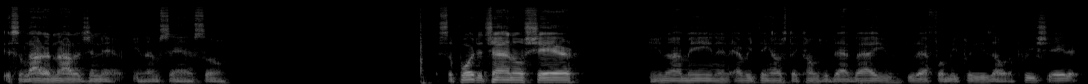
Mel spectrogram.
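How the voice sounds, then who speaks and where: A man's voice: sits low, steady tone, brisk, fairly bright tone. A man chatting casually as a livestream host, rambling in slang and repeating catchphrases.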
